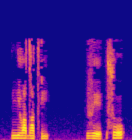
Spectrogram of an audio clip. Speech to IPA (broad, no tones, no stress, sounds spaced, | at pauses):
nʲ ũ lʲ u dˤ e t͡sʼ i | v e | s o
